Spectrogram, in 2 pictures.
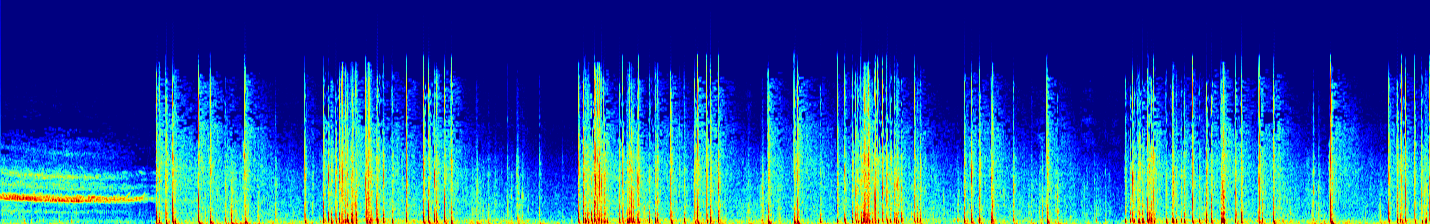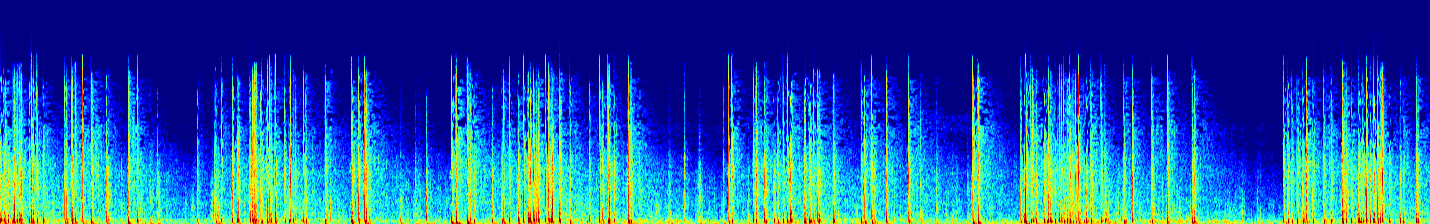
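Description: Fireworks display firing in rapid succession: a dense run of cracks and bangs from shells and comets, with heavier volleys every two to three seconds. A whistle fades out in the first second or two.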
